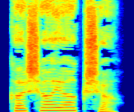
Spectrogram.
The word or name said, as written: ಕಷಾಯಾಕ್ಷ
